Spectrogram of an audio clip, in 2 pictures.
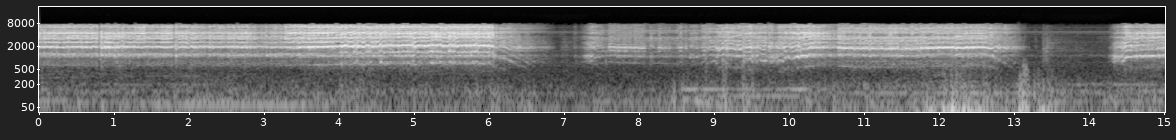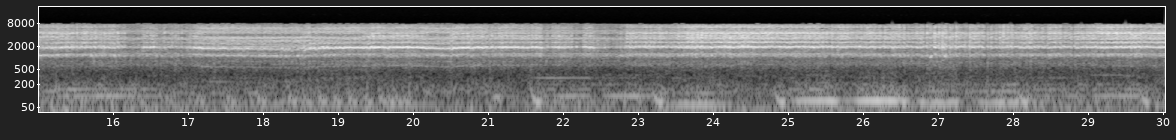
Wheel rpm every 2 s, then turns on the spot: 170, 160, 140, 60, 110, 150, 50, 120, 160, 160, 170, 170, 170, 170, 170.
none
